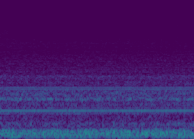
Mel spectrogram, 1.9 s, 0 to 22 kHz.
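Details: Outequip diesel heater on full throttle, plugged into a wall outlet: steady, even, quiet hum with a faint fuel-pump tick at maximum fuel consumption, putting out 162-degree air. Running normally.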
